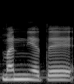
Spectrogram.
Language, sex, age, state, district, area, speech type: Sanskrit, female, 18-30, Karnataka, Bagalkot, rural, read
